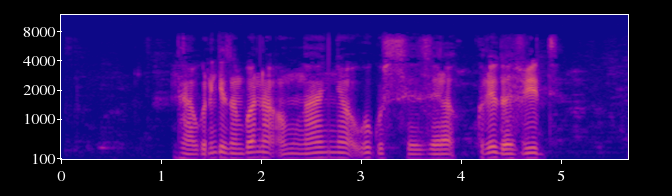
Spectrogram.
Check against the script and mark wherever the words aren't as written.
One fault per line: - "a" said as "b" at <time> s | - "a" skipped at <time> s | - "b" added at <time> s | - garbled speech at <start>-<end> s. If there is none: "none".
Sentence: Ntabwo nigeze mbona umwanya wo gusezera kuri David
none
